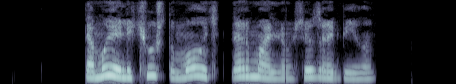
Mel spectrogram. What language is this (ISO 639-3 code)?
bel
